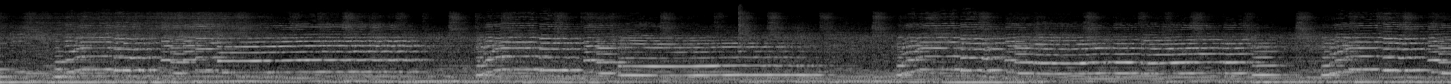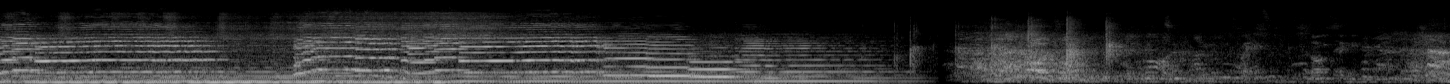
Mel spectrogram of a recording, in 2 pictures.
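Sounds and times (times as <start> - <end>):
steady low accompaniment: 0.0 - 23.6.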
